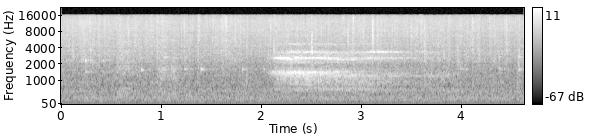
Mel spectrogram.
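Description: Pieces of pizza frying in a pan on the stove, a steady sizzling hiss. About two seconds in, a brief higher-pitched sound rises over it for about a second.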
